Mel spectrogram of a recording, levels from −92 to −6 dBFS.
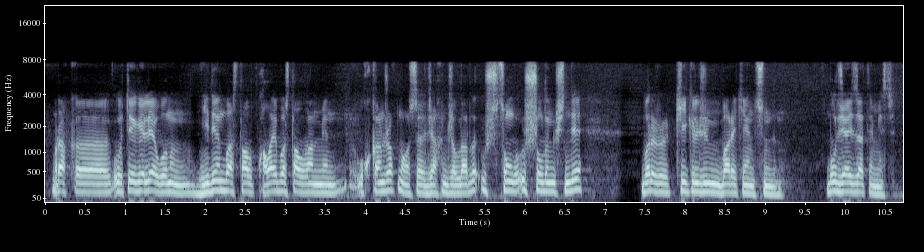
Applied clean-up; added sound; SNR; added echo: neural mask model Resemble Enhance denoiser.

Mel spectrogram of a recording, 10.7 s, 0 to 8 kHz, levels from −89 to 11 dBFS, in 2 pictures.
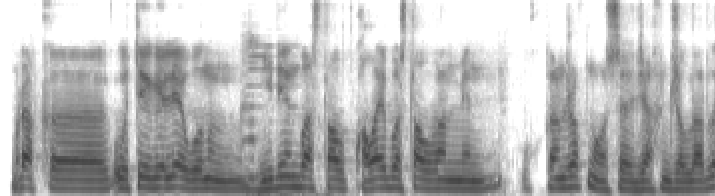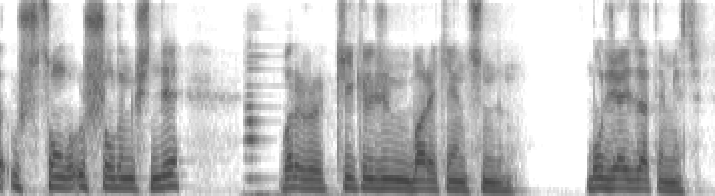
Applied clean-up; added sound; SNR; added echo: neural mask model DeepFilterNet 3.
